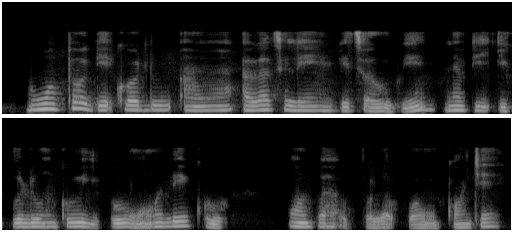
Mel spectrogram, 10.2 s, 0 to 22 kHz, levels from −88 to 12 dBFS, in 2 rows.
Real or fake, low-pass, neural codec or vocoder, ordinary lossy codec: fake; 7.2 kHz; codec, 16 kHz, 0.8 kbps, ZipCodec; Opus, 64 kbps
